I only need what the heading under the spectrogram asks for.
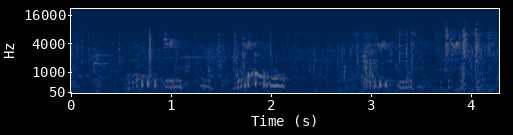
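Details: Pigeons being fed give low, throaty, rolling coos in short bursts about a second apart, over rustling noise and a few faint higher chirps.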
